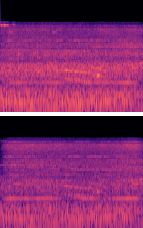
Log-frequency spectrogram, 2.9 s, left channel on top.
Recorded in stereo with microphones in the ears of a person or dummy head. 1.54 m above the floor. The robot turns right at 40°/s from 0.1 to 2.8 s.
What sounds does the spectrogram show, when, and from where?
0.0 s a vehicle: 65° left; by 2.9 s 175° left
